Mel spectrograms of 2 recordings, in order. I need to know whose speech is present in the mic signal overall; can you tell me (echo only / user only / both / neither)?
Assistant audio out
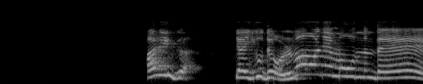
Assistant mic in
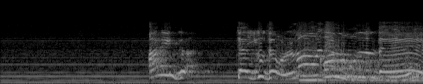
both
